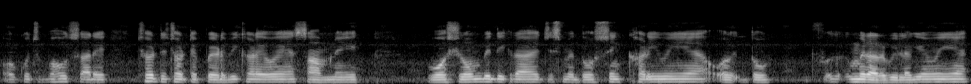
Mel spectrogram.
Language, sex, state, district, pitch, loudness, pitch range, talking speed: Hindi, male, Uttar Pradesh, Shamli, 120 Hz, -20 LUFS, 110-125 Hz, 190 wpm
